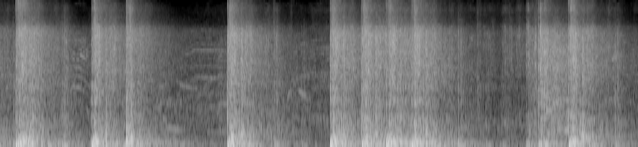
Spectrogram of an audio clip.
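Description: Fireworks and firecrackers packed around a Ravana effigy going off: about ten loud bangs at irregular intervals, some in quick pairs and runs, each trailing off in a rumbling echo.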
